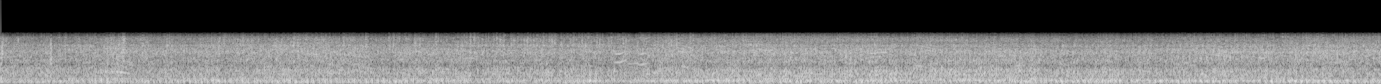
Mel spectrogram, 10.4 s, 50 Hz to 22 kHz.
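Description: Twin engines and propellers of a 1914 Curtiss America flying boat running steadily at low power as it taxis on the water.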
